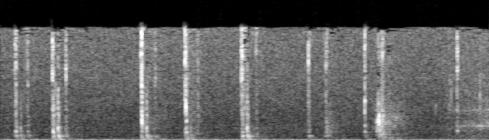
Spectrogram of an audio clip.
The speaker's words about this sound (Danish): Det er taste her, man kan måske lige se det, fremgangsmåde.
